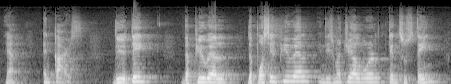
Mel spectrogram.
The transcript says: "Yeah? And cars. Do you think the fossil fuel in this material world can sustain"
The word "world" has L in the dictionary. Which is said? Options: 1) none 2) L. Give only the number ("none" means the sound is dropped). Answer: 2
